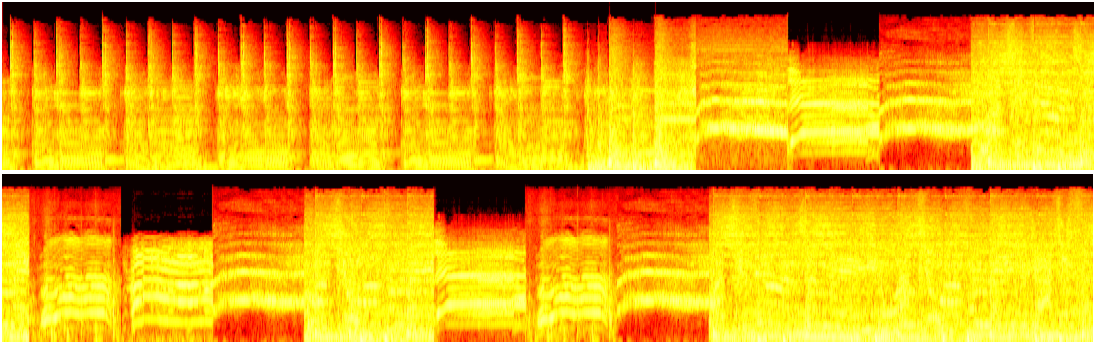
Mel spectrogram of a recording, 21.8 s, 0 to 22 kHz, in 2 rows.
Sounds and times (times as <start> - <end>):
Music: 0.0 - 7.0, 9.7 - 11.2, 14.0 - 15.2, 18.0 - 21.8.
